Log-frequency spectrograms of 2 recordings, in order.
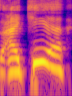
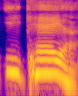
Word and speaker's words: IKEA: we all say incorrectly besties you put the wrong and fastest on the wrong syllable for instance Ikea is actually Ikea for example Adidas is actually Adidas so we asked the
